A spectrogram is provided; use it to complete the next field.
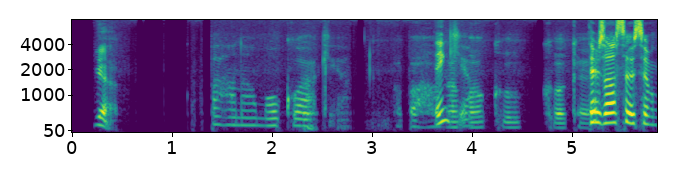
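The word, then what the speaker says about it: Papahānaumokuākea: Papa Hanau Mokuakea. Yeah. Pahana Mokuakea.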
